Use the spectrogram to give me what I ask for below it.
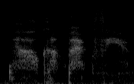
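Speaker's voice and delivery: hushed tender-sounding whisper; whispered vow to come back; soft whisper. Pretend. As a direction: whisper a secret promise. Promise to lost animals.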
